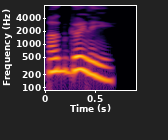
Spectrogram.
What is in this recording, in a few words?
"ಅಗ್ಗಳೆ", Kannada; aggaḷe; noun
